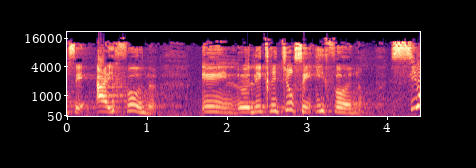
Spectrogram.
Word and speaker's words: iPhone: Le I en anglais se prononce I, c'est tout à fait normal.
